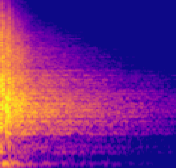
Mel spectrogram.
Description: Claps
CC - Decontaminated Clap.wav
